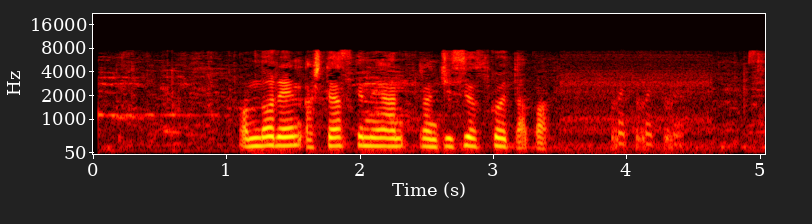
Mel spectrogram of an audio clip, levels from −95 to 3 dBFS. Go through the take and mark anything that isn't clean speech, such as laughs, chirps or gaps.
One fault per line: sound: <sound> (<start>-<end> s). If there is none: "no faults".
sound: laugh (3.9-4.4 s)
